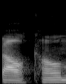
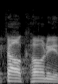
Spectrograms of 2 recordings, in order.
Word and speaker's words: Falcone: Falcone. Come on, Matt. I thought you were Italian. It's pronounced Falcone, like an ice cream cone. That's my favorite emoji. Apologies. I was thinking Falcone, the underground mob boss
